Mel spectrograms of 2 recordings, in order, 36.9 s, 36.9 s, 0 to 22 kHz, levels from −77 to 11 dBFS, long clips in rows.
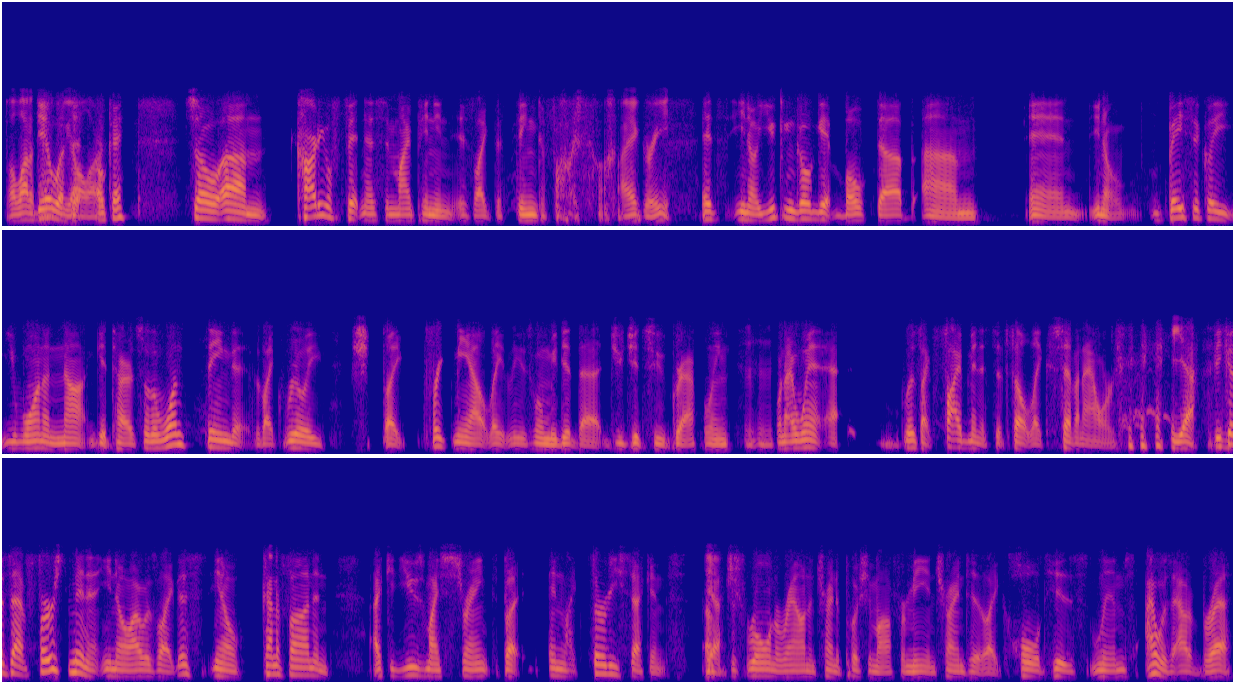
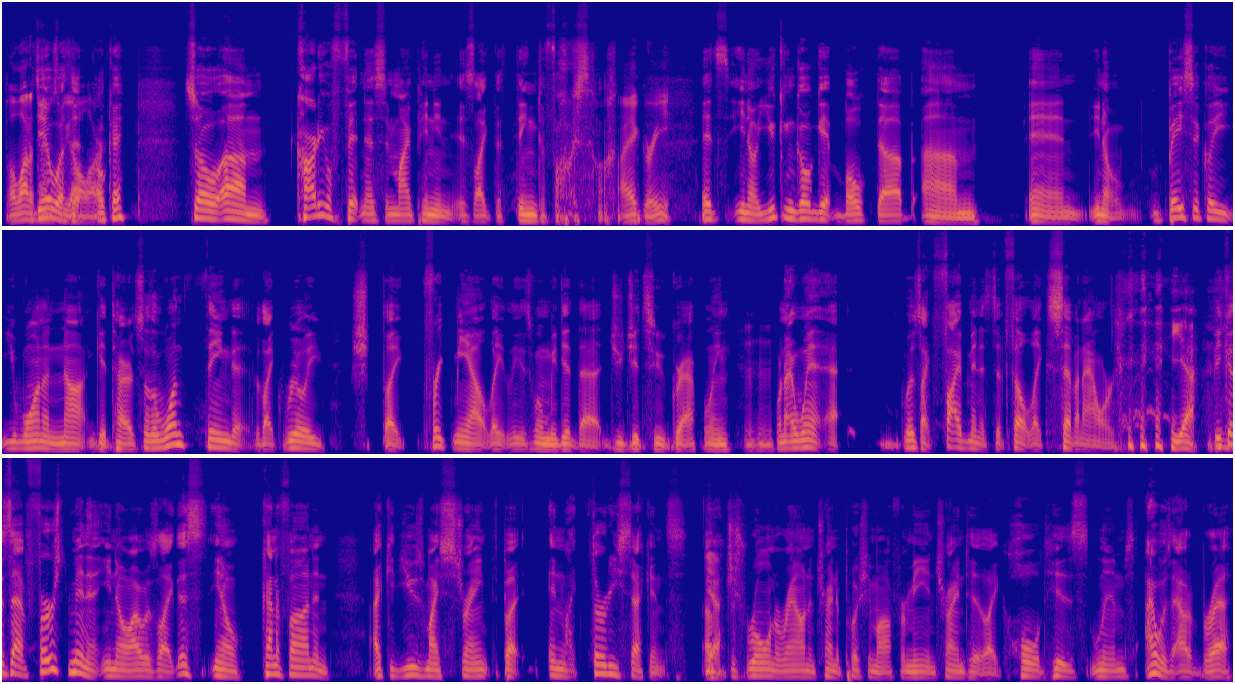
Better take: second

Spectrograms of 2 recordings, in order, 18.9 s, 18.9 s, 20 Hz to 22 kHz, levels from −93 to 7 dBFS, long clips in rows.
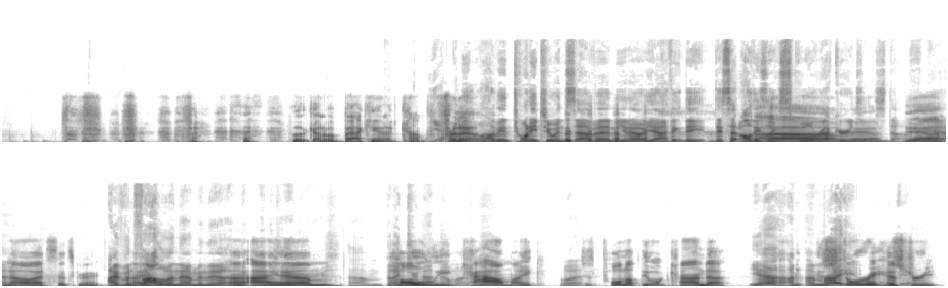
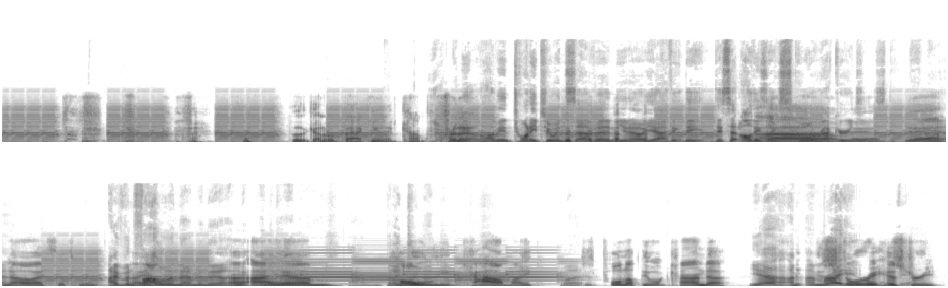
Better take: first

